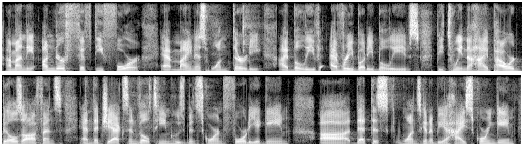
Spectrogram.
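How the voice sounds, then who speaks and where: A man co-hosting a casual sports betting show, self-mocking and a bit halting. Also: medium pitch, steady tone, a little mellow. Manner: self-deprecating, halting, laughs through his words. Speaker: sports betting podcast co-host.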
